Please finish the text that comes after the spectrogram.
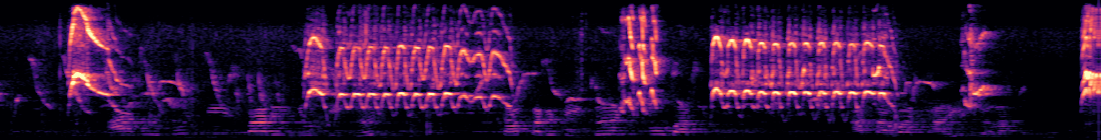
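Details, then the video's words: Oriental magpie-robin, poci variety, a champion ngeplong singer. Two long buzzy, trilled phrases, each about a second and a half, are separated by varied chattering notes and sharp single calls at the start and end. "KACER POCI JUARA NGEPLONG GACOR"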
